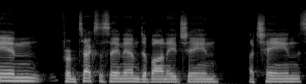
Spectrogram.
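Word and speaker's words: Achane: Somebody said earlier, I was listening to a podcast, I said Achan. I don't know how to pronounce He corrected it. – He must have, after everybody was like saying his name. I'm sure he probably dropped it. He's like, that's Achain is not my name, it's Achan.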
